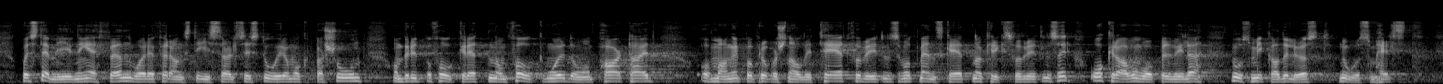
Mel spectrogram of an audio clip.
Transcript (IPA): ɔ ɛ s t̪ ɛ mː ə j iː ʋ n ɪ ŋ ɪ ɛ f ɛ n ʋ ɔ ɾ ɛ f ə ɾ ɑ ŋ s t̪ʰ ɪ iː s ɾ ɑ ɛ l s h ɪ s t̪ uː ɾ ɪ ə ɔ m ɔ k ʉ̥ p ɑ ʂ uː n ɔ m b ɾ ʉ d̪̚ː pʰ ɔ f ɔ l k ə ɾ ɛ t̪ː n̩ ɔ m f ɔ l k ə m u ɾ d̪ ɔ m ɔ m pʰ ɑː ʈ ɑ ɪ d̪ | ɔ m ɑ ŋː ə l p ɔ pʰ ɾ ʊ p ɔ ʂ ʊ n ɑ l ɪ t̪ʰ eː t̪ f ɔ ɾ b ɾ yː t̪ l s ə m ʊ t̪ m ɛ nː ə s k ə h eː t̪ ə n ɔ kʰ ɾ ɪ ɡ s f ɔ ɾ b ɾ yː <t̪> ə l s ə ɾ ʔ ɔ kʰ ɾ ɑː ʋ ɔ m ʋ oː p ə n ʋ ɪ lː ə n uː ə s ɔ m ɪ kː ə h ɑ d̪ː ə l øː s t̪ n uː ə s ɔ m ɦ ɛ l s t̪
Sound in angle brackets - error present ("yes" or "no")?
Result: no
